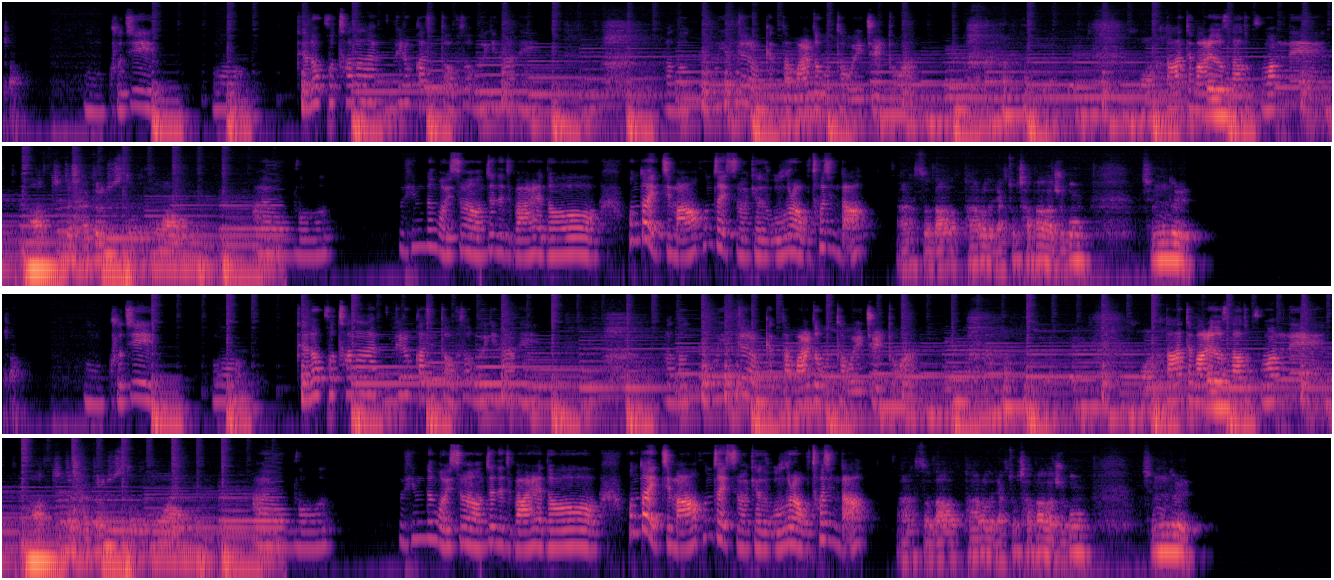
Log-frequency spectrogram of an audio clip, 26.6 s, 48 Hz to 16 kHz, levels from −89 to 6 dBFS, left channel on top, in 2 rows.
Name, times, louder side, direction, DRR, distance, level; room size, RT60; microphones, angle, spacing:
voice 1, 0.8-1.5 2.1-2.5 2.9-5.4 6.6-9.2 11.6-13.3 15.8-16.6 17.3-21.9 24.8-25.0, right 3 dB, 20° right, 0.7 m, -36 dB
sound 1, 1.5-1.8 2.2-2.5 3.0-3.1 3.5-16.1, equal, 70° right, 0.9 m, -36 dB
voice 2, 5.6-6.6 9.6-11.7 12.0-12.4 13.5-15.3 22.3-25.1, left 1 dB, 30° left, 1.0 m, -37 dB
3.5 x 2.2 x 2.4 m
head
